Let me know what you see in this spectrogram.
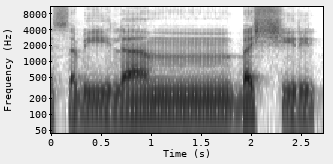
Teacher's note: نون تنوین کا اقلاب ہوگا، ٹھیک ہے جی، غنہ کر کے پڑھیں گے، نون کو میم سے بدل دیں گے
